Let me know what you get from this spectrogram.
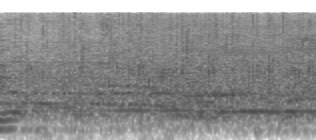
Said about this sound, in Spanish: ¿Puede alguien aquí ponerse de pie y darle gloria a Él? Dale gloria con aplausos. Adórale con gritos de júbilo. Adóralo.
